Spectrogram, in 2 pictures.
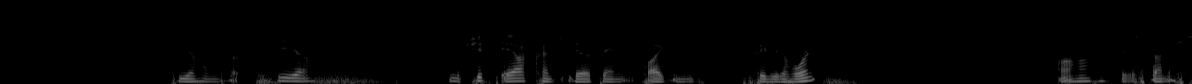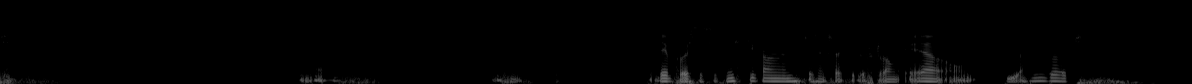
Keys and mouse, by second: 0.3 ctrl+r, 3.1 click, 8.5 shift+r, 13.8 a, 15.2 ctrl+z, 15.8 ctrl+z, 16.7 a, 20.5 ctrl+r.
